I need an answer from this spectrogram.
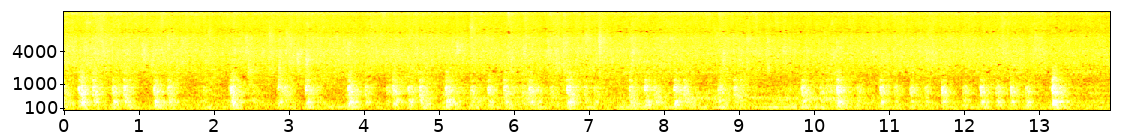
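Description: Sliced shallots sizzling in hot oil in a wok, with a spatula stirring and scraping against the pan in many short strokes and a sharper knock near the end. The shallots are being fried until dry and crisp for a fried-shallot topping.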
